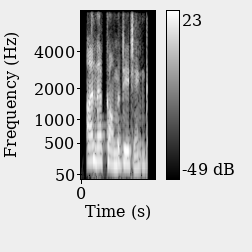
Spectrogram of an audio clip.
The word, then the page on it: Unaccommodating: Indian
